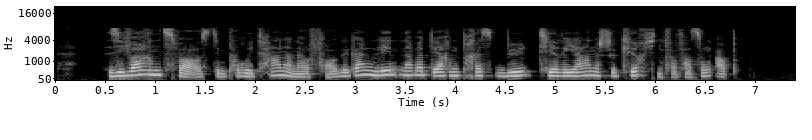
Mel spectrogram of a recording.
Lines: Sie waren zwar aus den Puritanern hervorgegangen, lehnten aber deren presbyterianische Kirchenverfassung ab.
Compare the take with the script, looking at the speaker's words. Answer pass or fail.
pass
